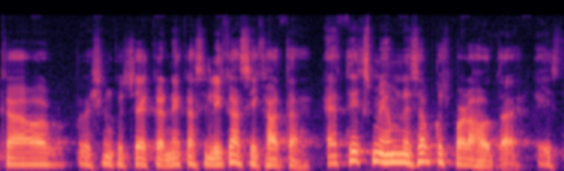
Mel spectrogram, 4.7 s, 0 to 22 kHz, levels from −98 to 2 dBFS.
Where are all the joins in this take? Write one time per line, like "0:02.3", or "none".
0:02.6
